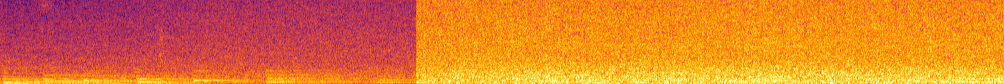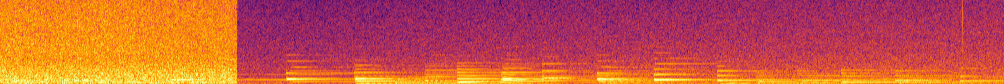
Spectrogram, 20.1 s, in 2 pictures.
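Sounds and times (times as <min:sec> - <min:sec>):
gentle piano music: 0:00.0 - 0:20.0
mountain stream rushing over rocks: 0:04.2 - 0:12.5.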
